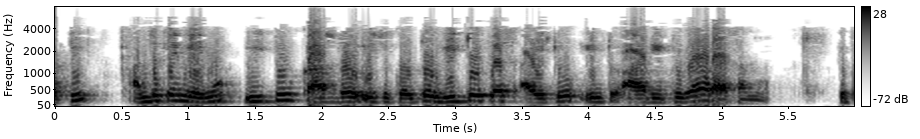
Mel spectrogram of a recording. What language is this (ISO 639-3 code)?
tel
